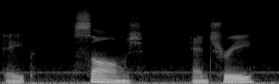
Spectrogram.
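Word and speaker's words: singe: in the same way he was taught to pronounce ape San and tree AR he was a most eager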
